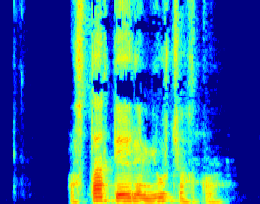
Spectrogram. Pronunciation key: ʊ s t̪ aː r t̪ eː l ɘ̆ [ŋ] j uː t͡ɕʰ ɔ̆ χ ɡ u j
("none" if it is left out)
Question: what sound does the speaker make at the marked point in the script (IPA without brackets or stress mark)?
m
